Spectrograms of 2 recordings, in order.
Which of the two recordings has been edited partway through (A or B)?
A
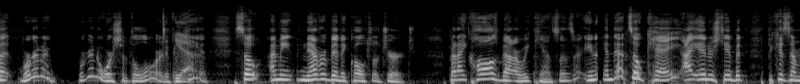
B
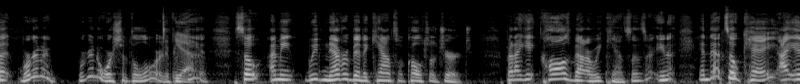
A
